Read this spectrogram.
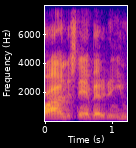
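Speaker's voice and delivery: ordinary delivery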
